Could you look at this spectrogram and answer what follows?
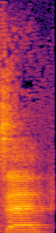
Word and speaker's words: zed: And next is Z, they call it Zed.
